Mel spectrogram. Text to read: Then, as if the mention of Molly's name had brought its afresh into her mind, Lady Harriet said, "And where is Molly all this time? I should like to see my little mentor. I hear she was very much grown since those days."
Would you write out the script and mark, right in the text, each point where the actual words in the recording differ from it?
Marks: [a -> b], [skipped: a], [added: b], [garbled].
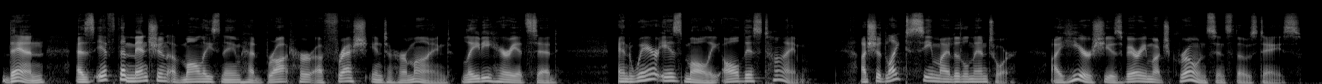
Then, as if the mention of Molly's name had brought [its -> her] afresh into her mind, Lady Harriet said, "And where is Molly all this time? I should like to see my little mentor. I hear she [was -> is] very much grown since those days."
